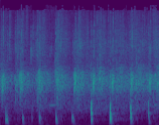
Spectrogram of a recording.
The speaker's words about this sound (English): And I think we need to give them some applause, don't you? So let's stand up and let's give an applause to those who keep going, who are standing faithful. Let's do it.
